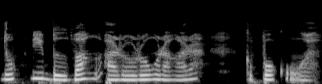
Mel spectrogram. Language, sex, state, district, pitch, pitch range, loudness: Garo, female, Meghalaya, West Garo Hills, 220 Hz, 210-245 Hz, -16 LUFS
